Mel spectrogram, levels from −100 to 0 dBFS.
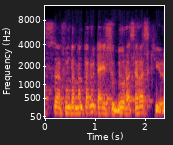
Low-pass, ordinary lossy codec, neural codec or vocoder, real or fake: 10.8 kHz; AAC, 48 kbps; none; real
